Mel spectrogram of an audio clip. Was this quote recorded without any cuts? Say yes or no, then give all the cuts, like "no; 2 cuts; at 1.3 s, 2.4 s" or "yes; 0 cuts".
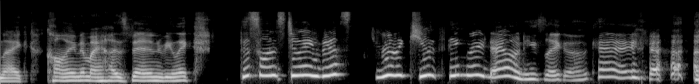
yes; 0 cuts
